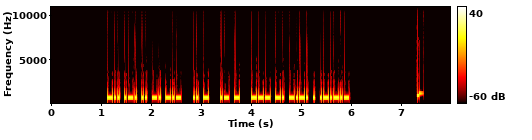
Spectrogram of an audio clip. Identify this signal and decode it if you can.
Morse code, heard as a keyed tone, about 34 wpm, 700 Hz. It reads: DRINK IT AT ONCE.
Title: Sentences from Top 1500 Words 35wpm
